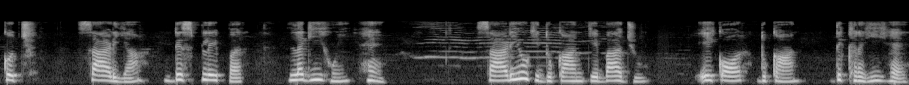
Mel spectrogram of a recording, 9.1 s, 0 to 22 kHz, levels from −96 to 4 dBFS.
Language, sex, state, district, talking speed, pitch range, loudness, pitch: Hindi, female, Madhya Pradesh, Dhar, 120 wpm, 190-250 Hz, -16 LUFS, 215 Hz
